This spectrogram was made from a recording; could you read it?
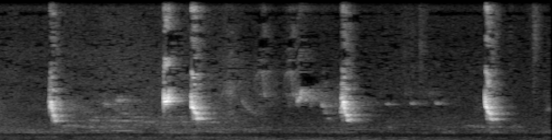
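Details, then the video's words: Red-whiskered bulbul, noted for its golden voice, giving single sharp descending whistled notes spaced about a second apart over a low murmur of background noise and faint distant chirps. "นกกรงหัวจุก เสียงทอง"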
